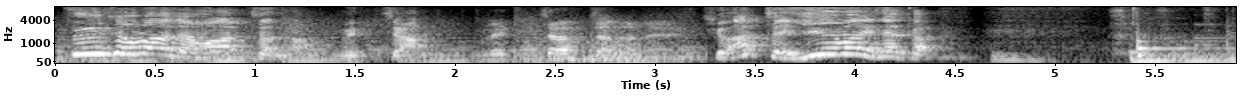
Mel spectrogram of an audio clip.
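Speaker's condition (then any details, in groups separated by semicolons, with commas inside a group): No condition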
